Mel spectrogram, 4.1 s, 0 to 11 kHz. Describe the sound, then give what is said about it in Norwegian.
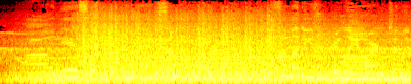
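Rapid gunshots crack repeatedly, sharp bursts piling over one another amid a loud, dense wash of noise, with people's voices audible underneath throughout, in a video on Twitter showing a high-rise building; eyewitnesses say at least 50 shots were fired. “En annen video på Twitter viser et høyhus, og vi kan høre mennesker i bakgrunnen og mye skyting.”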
